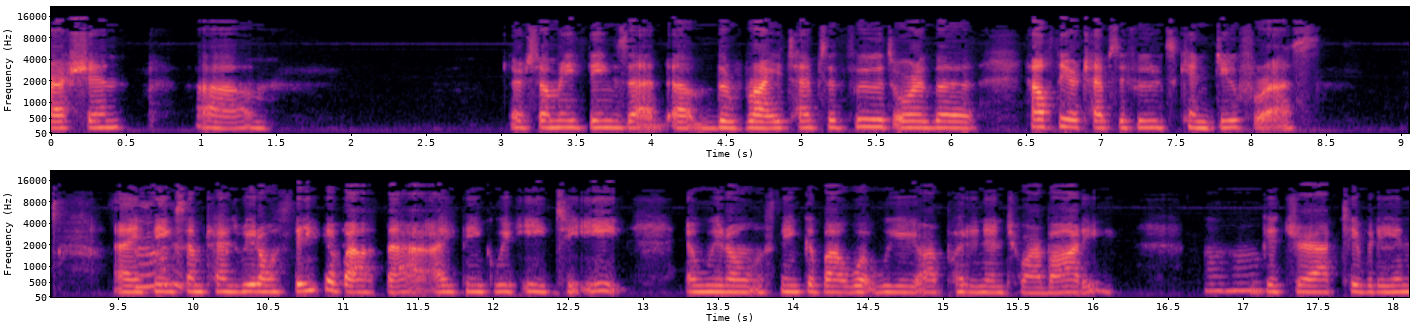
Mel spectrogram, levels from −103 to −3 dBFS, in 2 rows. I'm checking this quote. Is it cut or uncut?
cut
